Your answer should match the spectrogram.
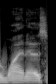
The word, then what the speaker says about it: Wino: Its name is spelled W-I-N-O. – And so Wino.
